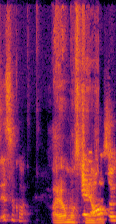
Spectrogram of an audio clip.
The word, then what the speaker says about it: Issaquah: It's Issaquah. Issaquah. It's Issaquah. Yeah, you're right. Is it? Yeah, it's Issaquah.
